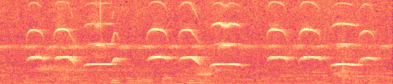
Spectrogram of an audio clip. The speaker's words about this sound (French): Je suis la mésange charbonnière.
